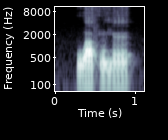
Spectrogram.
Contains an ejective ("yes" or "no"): no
